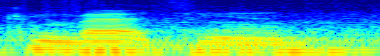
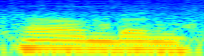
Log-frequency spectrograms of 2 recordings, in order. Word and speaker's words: combatant: Expert combatian. An expert combatant. That's the proper way to say it.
